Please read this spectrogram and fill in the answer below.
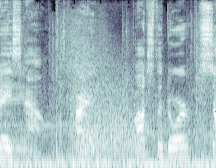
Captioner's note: shots nearby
